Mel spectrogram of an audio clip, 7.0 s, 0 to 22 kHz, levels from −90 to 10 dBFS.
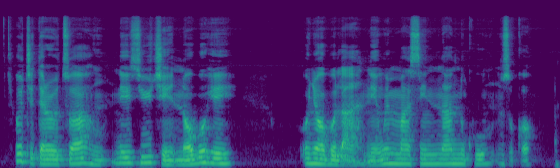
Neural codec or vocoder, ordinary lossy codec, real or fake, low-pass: none; none; real; 14.4 kHz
